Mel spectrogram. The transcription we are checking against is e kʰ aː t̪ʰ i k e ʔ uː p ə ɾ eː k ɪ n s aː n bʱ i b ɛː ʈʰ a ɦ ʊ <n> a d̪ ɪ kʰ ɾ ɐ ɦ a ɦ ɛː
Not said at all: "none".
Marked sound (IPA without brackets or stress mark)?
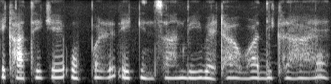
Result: none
